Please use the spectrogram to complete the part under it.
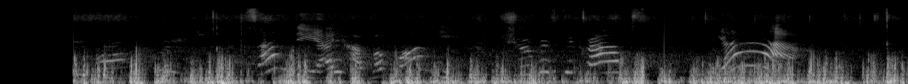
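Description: A young girl talks playfully close by.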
